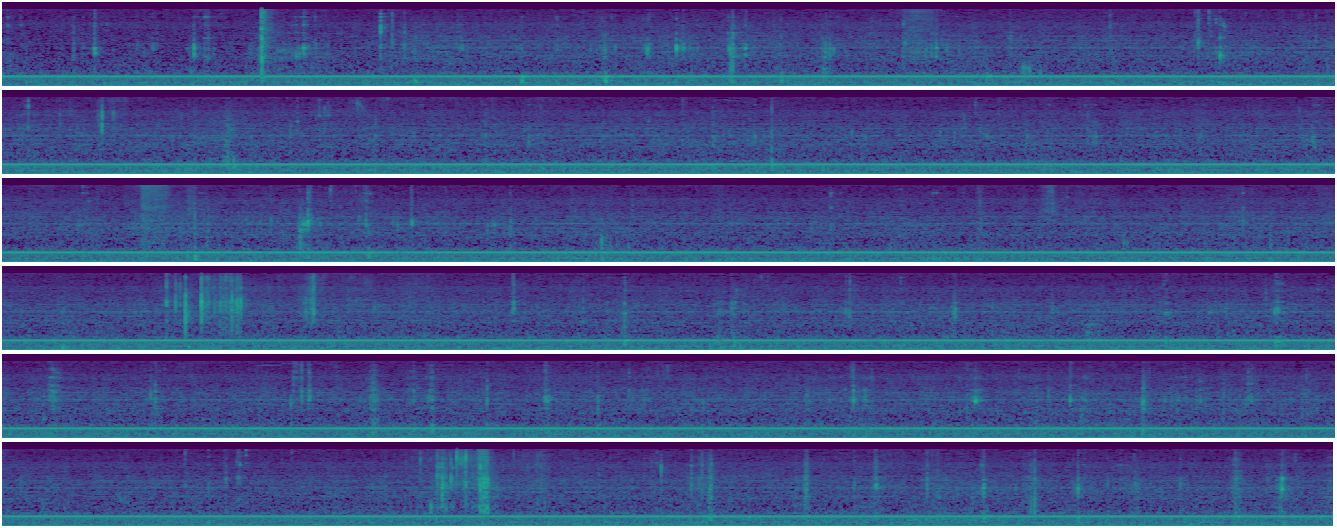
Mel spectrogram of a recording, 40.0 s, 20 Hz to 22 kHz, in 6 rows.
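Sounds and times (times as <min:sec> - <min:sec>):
person chewing sandwich: 0:00.0 - 0:39.9
steady single-pitched hum: 0:00.0 - 0:39.9
small clicks and crackles: 0:20.8 - 0:30.0.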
